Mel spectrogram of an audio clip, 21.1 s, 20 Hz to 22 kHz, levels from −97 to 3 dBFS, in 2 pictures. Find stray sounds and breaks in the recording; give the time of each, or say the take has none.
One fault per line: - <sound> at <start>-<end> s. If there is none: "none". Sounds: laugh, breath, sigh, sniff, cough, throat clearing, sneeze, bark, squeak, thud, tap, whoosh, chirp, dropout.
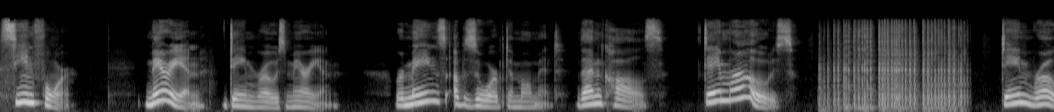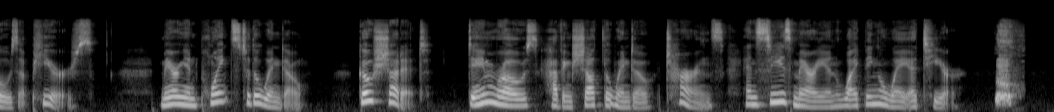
- squeak at 8.2-9.7 s
- bark at 20.5-20.8 s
